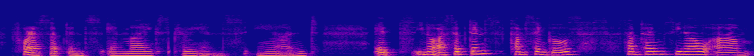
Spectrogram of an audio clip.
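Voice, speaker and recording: A woman with a Mexican accent speaks in a low voice, earnest and halting, full of fillers and restarts. Her audio is dull and lo-fi, like a video call. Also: darkish tone. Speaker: panelist. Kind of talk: live panel discussion.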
